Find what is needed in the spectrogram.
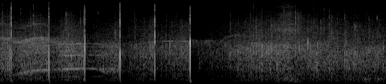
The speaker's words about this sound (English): So let's give God a round of applause for what he's done.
